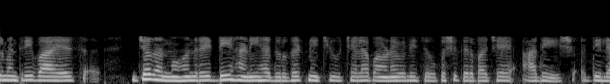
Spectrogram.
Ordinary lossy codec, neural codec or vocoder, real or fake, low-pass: none; none; real; 3.6 kHz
